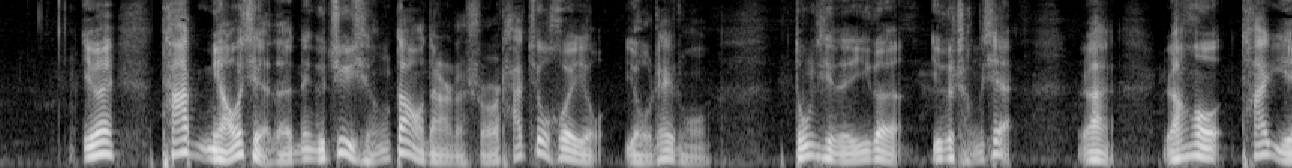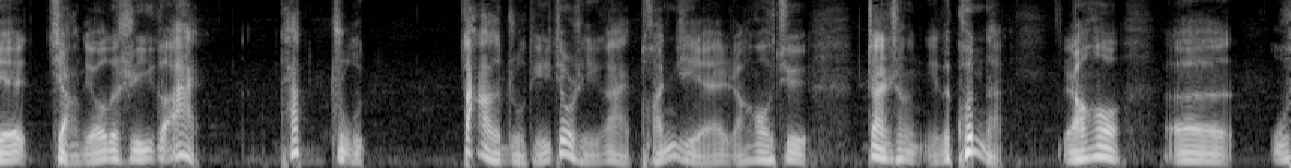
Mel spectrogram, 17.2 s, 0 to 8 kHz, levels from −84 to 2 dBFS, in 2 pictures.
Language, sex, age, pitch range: Chinese, male, 50-69, 90-130 Hz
